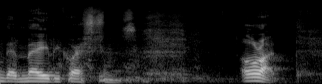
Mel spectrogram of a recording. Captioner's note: audience laughing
